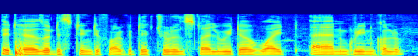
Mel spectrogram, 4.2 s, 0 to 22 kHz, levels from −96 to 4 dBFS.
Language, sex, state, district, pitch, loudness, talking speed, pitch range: English, male, Assam, Kamrup Metropolitan, 115 Hz, -20 LUFS, 170 wpm, 110-120 Hz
